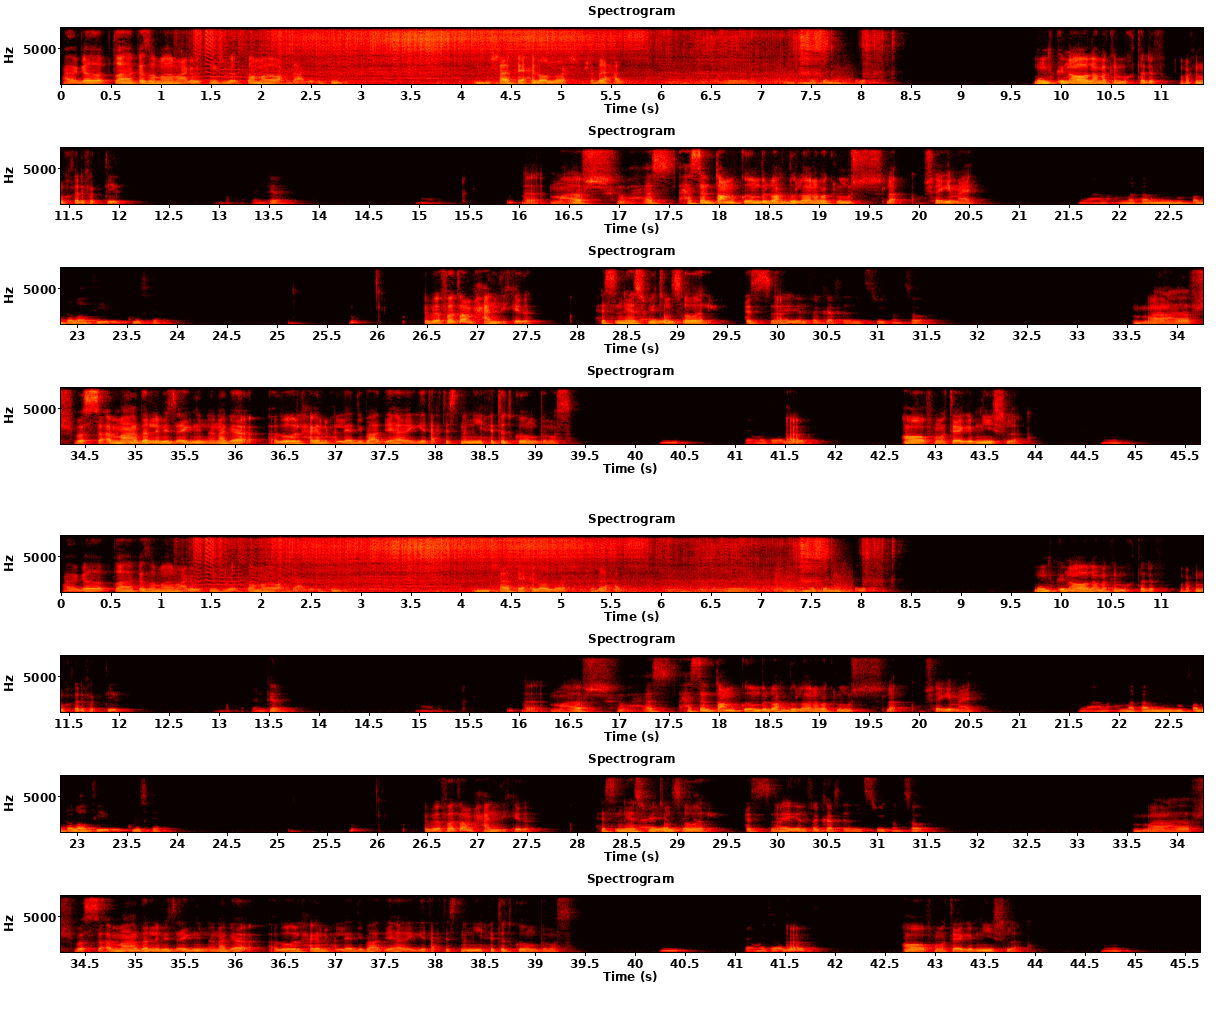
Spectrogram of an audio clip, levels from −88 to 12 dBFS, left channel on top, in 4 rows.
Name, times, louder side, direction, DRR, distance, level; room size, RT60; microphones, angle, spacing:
voice 1, 0.0-2.9 4.1-5.7 9.7-12.0 15.9-20.6 25.7-25.8 26.5-27.6 28.2-29.3 29.7-30.1 33.6-39.3 41.5-41.7 42.7-43.9, left 4 dB, 40° left, 0.5 m, -27 dB
sound 1, 0.6-7.9, right 3 dB, 80° right, 0.9 m, -41 dB
sound 2, 1.1-7.7 8.0-8.3, left 1 dB, 5° left, 0.7 m, -31 dB
voice 2, 6.5-8.2 13.3-13.7 15.0-15.2 21.6-23.8 28.6-29.0 29.9-31.5 40.2-40.4 41.1-41.7 44.7-44.9, right 2 dB, 40° right, 1.1 m, -31 dB
12.5 x 9.1 x 4.2 m
head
